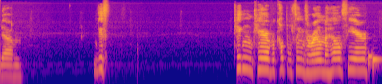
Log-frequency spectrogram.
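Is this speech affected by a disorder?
Yes: cerebral palsy.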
